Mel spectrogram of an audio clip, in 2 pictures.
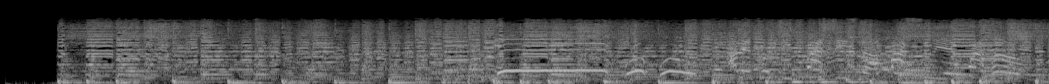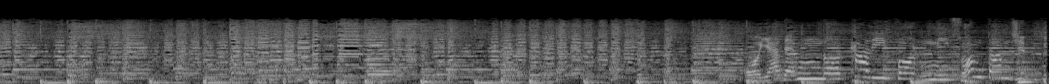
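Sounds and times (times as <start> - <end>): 
polka music: 0.6 - 20.9.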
